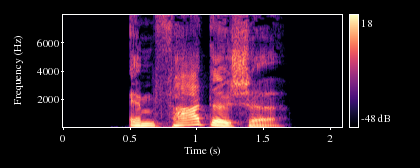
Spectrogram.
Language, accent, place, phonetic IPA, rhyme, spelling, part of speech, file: German, Germany, Berlin, [ɛmˈfaːtɪʃə], -aːtɪʃə, emphatische, adjective, De-emphatische.ogg
- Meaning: inflection of emphatisch: 1. strong/mixed nominative/accusative feminine singular 2. strong nominative/accusative plural 3. weak nominative all-gender singular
